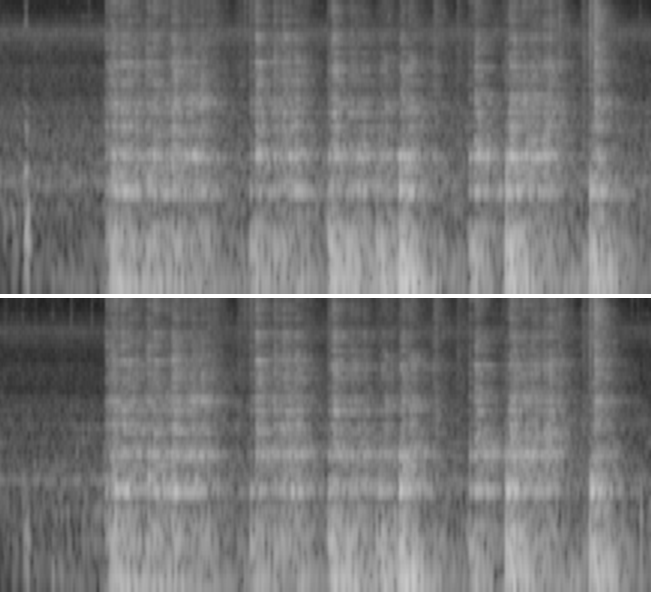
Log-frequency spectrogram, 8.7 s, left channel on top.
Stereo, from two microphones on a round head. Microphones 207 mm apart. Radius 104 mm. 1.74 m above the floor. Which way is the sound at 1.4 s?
25° left (ahead or behind).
